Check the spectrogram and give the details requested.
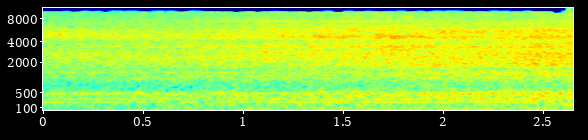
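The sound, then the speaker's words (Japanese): A steady, low engine drone with a faint tonal hum, like an airplane beginning to roll on the tarmac, holding constant and growing slightly louder toward the end. “今飛行機1台動き出しましたね”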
